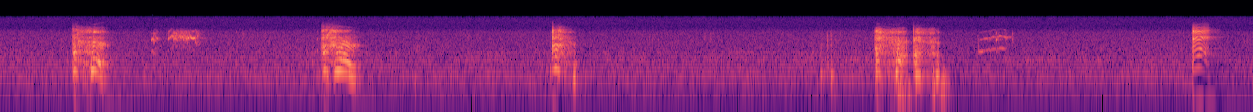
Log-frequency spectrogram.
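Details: Adult's deliberate, staged coughs, each answered by soft meows and chirps from a black cat who responds when the owner coughs.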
